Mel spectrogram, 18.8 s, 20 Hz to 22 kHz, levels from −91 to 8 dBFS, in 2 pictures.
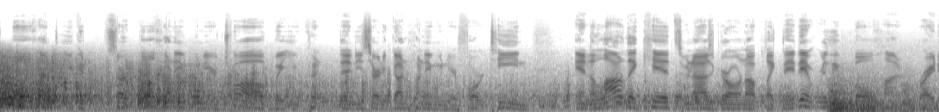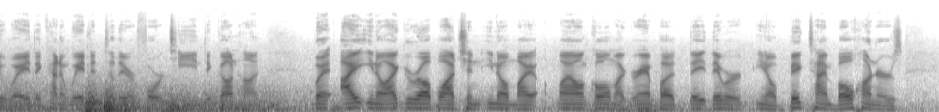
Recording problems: rain or running water; very loud; throughout; 4 dB above the speech

